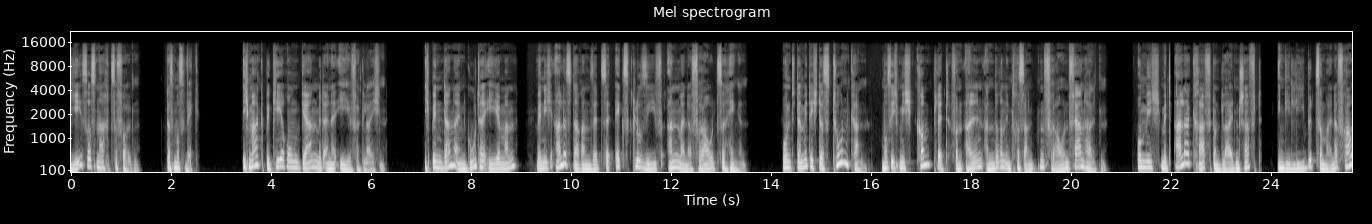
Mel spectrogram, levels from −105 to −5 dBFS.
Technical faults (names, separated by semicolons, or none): none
